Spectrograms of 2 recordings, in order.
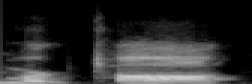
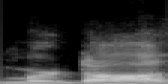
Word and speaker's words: Murdaugh: I think you usually pronounce it Murtaugh, but it's Murdaugh, as it turns out.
